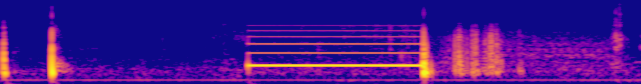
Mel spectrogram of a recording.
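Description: Telephone line tone for an incoming call: one steady, buzzing tone lasting about a second, with sharp clicks before and after it, followed by brief scratchy noise.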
